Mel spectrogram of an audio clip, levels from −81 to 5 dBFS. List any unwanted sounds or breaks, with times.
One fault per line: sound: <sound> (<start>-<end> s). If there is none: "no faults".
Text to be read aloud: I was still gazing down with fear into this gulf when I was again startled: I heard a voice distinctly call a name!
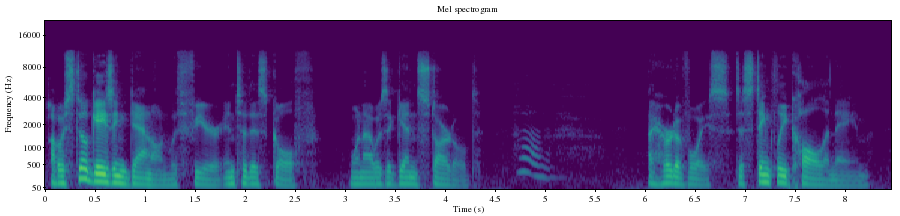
sound: sigh (4.7-5.6 s)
